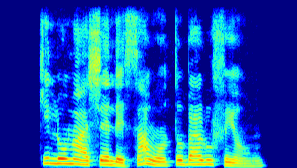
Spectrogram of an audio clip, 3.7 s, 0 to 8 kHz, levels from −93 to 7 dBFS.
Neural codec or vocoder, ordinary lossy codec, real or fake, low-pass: codec, 16 kHz, 4 kbps, FreqCodec, larger model; none; fake; none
